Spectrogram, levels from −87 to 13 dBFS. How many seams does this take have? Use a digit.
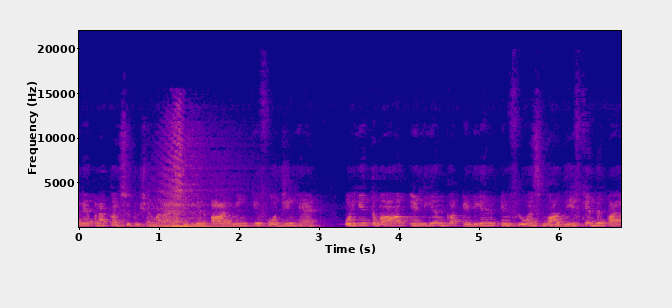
1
